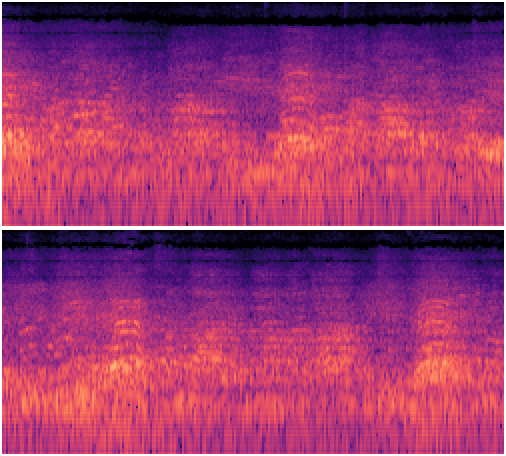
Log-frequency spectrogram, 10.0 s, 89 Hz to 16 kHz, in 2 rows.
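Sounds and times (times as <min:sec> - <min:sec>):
crowd shouting and chanting: 0:00.0 - 0:10.0.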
